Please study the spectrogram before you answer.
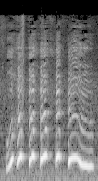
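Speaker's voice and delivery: high, loud chain of hoots; gleeful whoop. Real, not acted. Thrilled over fudge and cookies, gleeful whooping. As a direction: whoop it out in bouncing bursts.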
